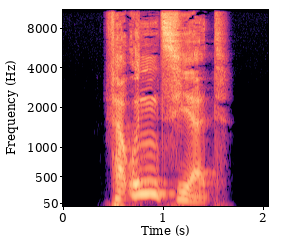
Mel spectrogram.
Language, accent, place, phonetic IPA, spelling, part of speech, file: German, Germany, Berlin, [fɛɐ̯ˈʔʊnˌt͡siːɐ̯t], verunziert, verb, De-verunziert.ogg
- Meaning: 1. past participle of verunzieren 2. inflection of verunzieren: second-person plural present 3. inflection of verunzieren: third-person singular present 4. inflection of verunzieren: plural imperative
